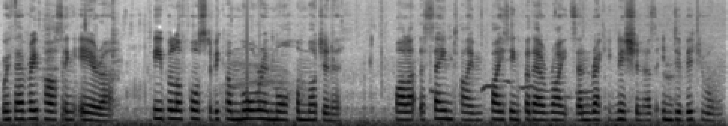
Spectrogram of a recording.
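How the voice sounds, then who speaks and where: A woman's voice: medium pitch, little pitch movement, normal speed, dark tone, a little hiss or hum, lightly acted, poor audio. A woman playing a weary, lonely former goddess in an intimate audio roleplay, speaking wistfully and philosophically in formal, old-fashioned wording. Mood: melancholy, musing. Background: bar ambience.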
